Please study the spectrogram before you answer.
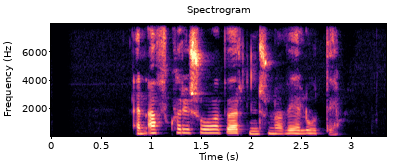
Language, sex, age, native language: Icelandic, female, 40-49, Icelandic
